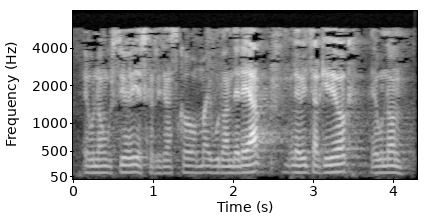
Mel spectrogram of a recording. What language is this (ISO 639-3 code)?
eus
